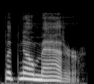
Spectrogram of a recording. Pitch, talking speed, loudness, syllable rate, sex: 210 Hz, 190 wpm, -13 LUFS, 5.1 syllables/s, female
